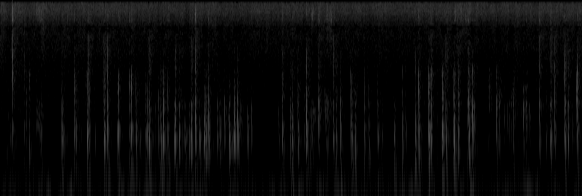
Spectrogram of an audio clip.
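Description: Long nails tap and scratch the white canvas upper of a low-top sneaker with metal eyelets. The result is a quiet run of quick, dull, papery pats and scuffs with no ring, in rapid clusters broken by brief pauses.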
